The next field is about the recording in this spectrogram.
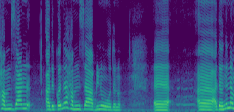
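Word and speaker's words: همزة: அப்புறம் அலிஃப் மேலே இந்த மாதிரி ஜபர் ஜேர் பேஷ் இந்த மூணுத்தில் ஏதாச்சும் ஒரு சிம்பிள் வந்துச்சு அப்படின்னா அதை நம்ம அலிஃப்னு உச்சரிக்காமல் ஹம்சான்னு, அதுக்கு ஹம்சா அப்படின்னு ஓதணும்.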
